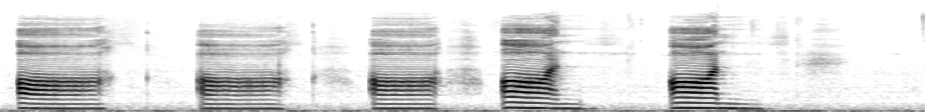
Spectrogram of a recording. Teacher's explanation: the a a is in the back of the throat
